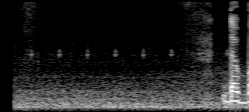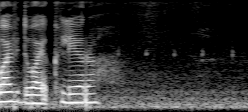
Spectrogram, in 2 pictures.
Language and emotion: Russian, sad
